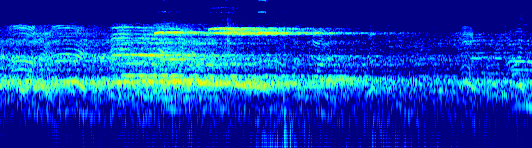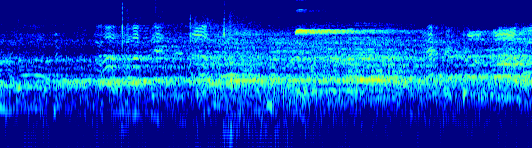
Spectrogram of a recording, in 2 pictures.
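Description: Voices talking and calling out in a large echoing sports hall, with two brief high squeaks, one about one and a half seconds in and one near the end, and a few light knocks in between.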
